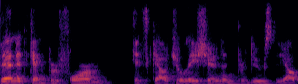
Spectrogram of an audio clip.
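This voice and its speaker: Speaking at a moderate pace with a Quebec French accent, a man's fairly high voice comes across somewhat breathy. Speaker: computer science professor. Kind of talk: technical lecture. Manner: halting, with fillers and repeats.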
